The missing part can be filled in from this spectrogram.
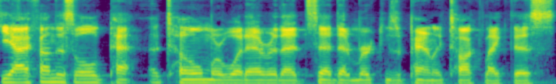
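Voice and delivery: ordinary delivery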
